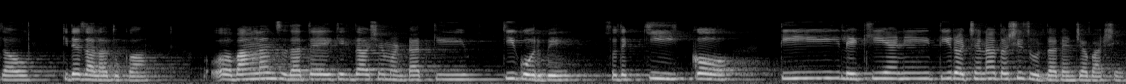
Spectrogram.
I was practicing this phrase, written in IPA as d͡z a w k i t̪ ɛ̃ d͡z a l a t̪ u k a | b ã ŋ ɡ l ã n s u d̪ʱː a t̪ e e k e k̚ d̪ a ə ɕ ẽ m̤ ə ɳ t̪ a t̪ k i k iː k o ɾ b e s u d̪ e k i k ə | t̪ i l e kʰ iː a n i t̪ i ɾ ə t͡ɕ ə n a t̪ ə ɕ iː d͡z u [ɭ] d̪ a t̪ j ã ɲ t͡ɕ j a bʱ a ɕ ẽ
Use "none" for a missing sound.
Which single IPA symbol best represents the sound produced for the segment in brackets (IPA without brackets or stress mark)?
ɾ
